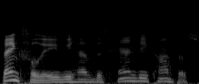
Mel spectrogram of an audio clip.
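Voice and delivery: deadpan, dry, mocking sarcastic tone. Speaking to the audience, in a sarcastic tone. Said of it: "if you can't hear the sarcasm in my voice".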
